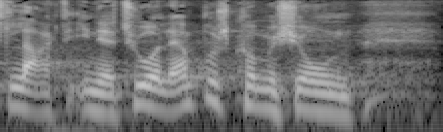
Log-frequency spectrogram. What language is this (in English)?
Danish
